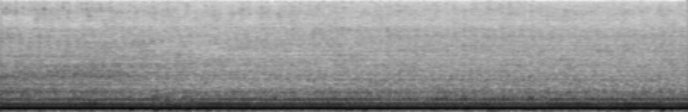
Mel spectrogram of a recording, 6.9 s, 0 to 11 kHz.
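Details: Rebuilt Triumph Spitfire 1500: shaved head, larger intake valves, 270 cam, flat-top pistons, double valve springs, duplex timing chain, new bottom end and bearings, compression over 180 psi, oil pressure improved; steady even four-cylinder drone, no knocks, ticks or misses — normal running.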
